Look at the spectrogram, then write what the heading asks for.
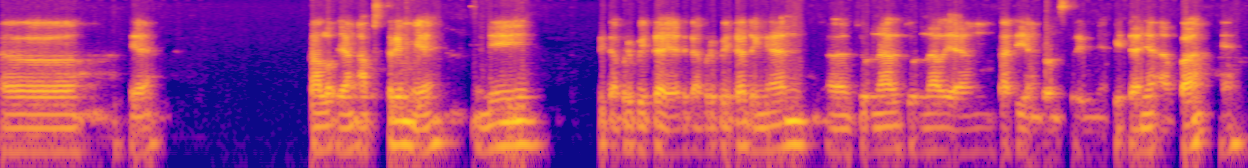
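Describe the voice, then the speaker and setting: A man giving an explanatory lecture as a teacher, in a halting, repetitive manner with frequent checking tags. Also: low voice, level tone. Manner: halting, repetitive, punctuates phrases with a checking tag. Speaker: accounting lecturer. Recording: dull, muffled lo-fi audio.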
